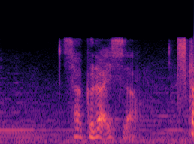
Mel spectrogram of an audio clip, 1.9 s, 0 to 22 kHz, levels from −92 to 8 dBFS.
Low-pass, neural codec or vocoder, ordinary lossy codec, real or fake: 7.2 kHz; codec, 16 kHz, 6 kbps, DAC; none; fake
